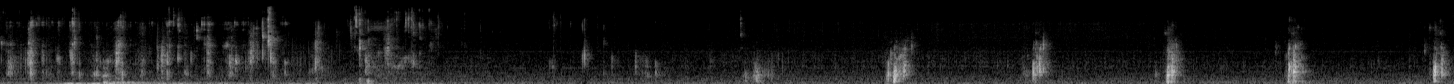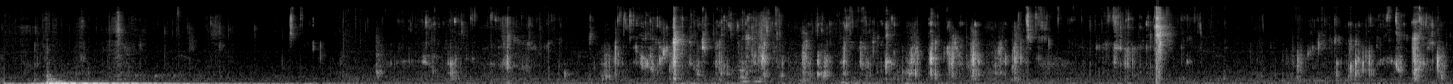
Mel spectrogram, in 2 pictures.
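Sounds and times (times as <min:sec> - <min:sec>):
wet chewing and biting: 0:00.0 - 0:04.5, 0:16.2 - 0:26.6, 0:27.5 - 0:29.0.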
